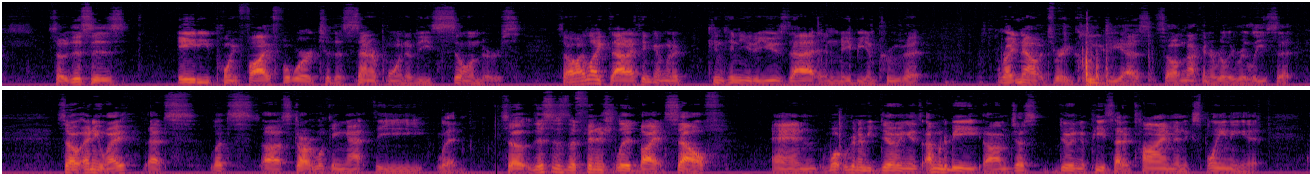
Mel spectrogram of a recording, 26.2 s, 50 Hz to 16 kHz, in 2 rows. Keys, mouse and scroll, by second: 0.5-1.5 drag, 4.1-4.6 scroll down 2, 5.1-6.5 drag, 6.9-7.6 scroll down 4, 8.0-9.0 shift+drag, 11.9 click, 18.0 ctrl+r, 23.1-24.5 drag.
